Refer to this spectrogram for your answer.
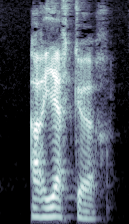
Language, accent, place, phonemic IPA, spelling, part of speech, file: French, France, Lyon, /a.ʁjɛʁ.kœʁ/, arrière-choeur, noun, LL-Q150 (fra)-arrière-choeur.wav
- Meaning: nonstandard spelling of arrière-chœur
